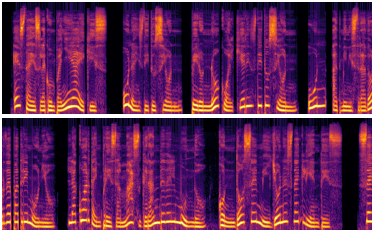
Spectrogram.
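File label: Latin American Spanish female Corporate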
